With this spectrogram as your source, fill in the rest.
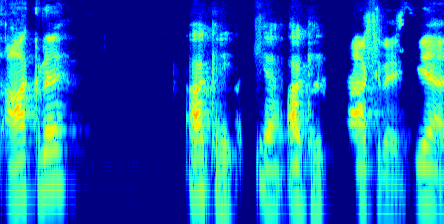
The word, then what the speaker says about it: Acre: I mean, you don't have to tell me exactly, obviously, but because how's it pronounced? Acre.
